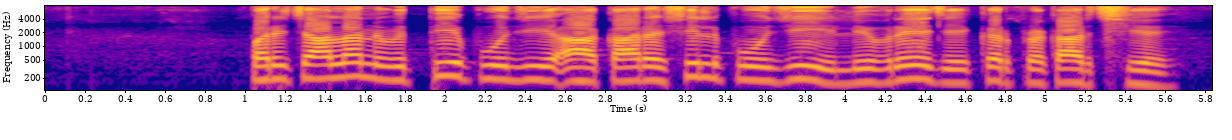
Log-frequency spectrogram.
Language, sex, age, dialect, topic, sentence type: Maithili, male, 25-30, Eastern / Thethi, banking, statement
